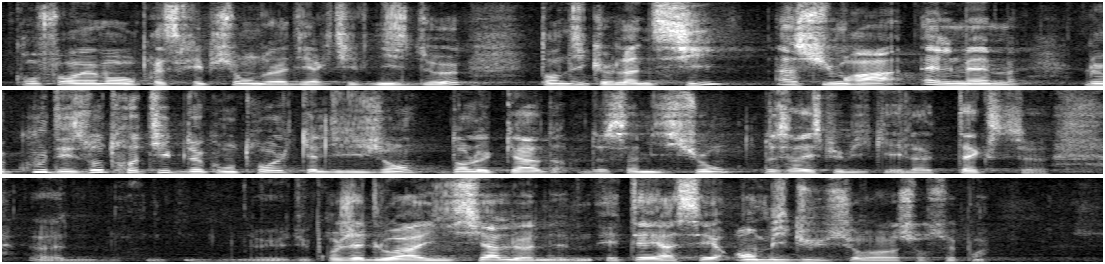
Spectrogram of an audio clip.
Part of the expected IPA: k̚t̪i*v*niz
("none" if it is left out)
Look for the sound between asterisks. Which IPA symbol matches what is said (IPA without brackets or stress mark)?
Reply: v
